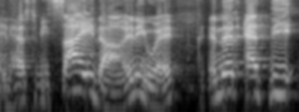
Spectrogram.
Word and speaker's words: 쌓이다: Listen to Lisa's pronunciation. 쌓이다. 쌓이다. Yes, don't do the 쌓이다. It has to be 쌓이다.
